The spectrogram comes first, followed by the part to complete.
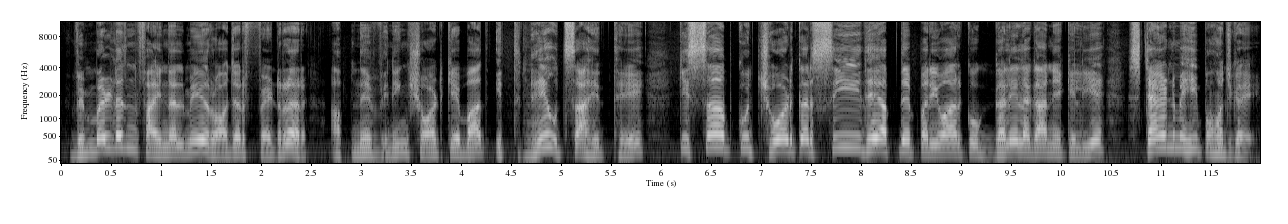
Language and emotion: Hindi, happy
